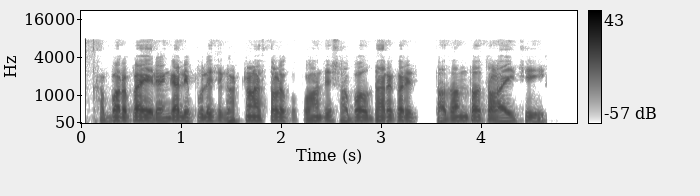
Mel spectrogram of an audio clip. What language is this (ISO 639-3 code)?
ori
